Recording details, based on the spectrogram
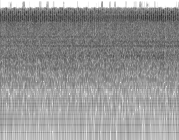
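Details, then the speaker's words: Dodge Caliber after replacing the alternator decoupler pulley and belt: smooth, even idle with a steady hiss and no knocking, grinding or rattle. The earlier grinding/knocking noise is gone. "and I'm going to show you what it sounds like and the noise is gone it runs perfectly it runs perfect"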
